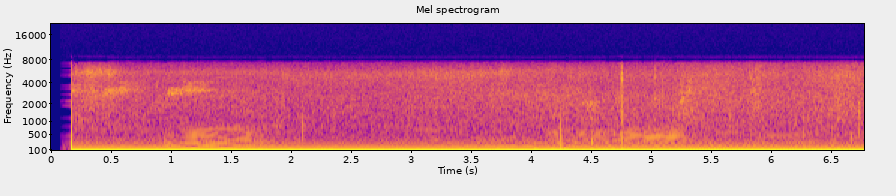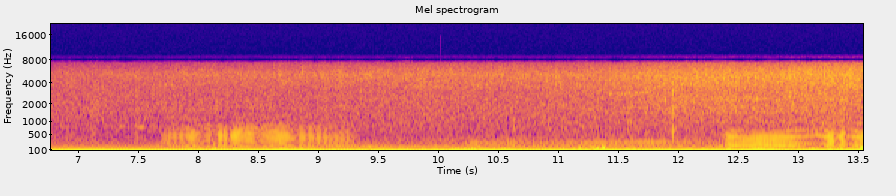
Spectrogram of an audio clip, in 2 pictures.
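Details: A French Bulldog snores loudly, each rough, rattling breath recurring every few seconds, before getting a fright, possibly from a bad dream.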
